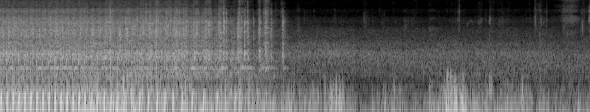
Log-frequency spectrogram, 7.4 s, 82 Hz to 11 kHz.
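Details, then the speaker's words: 1961 Gravely L tractor after governor replacement (one linkage rod slightly bent): fast, even single-cylinder thumping that eases to a lower steady speed; the new governor is holding speed properly. "But I could clearly hear the Govenor working properly now."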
